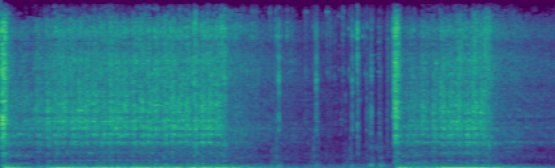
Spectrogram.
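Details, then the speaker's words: Old-school Chevrolet that sat unused, hard starting: long rough cranking before the engine catches and revs as the fuel pump kicks in; owner plans to replace the fuel pump. "Let's see, that fuel pump will kick in a second, hopefully. There we go. Now I hear it."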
